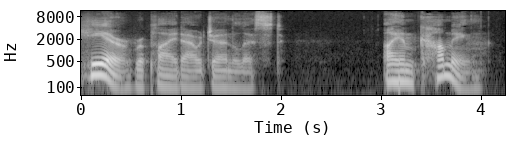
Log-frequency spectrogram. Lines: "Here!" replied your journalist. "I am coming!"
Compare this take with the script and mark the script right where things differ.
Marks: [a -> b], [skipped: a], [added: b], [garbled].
"Here!" replied [your -> our] journalist. "I am coming!"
